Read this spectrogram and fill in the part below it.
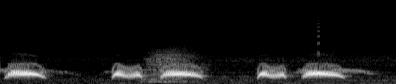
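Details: Caged decoy spotted dove cooing steadily: two pairs of mellow low coos, each pair a short note followed by a fuller longer one, about a second apart, plus a faint low rumble.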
